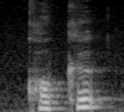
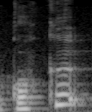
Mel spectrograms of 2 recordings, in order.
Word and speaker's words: 石: やすく表すためにこの国または悟と読むこの単位が使わ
